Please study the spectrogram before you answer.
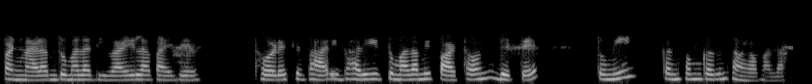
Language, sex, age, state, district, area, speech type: Marathi, female, 18-30, Maharashtra, Mumbai Suburban, urban, conversation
